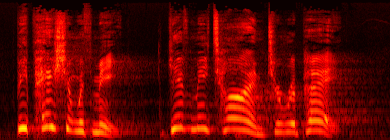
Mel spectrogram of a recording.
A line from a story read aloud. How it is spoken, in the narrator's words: he pleads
